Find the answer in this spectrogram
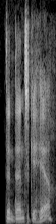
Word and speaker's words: Den danske hær: Den danske hær. Yeah, that's what I wanted. That makes sense. That sounds like Danish war. It's like hair in German.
